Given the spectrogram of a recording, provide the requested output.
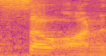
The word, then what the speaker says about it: Samhain: The holiday was called So-on. It's pronounced many different ways, but the Celtic holiday was called So-on.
